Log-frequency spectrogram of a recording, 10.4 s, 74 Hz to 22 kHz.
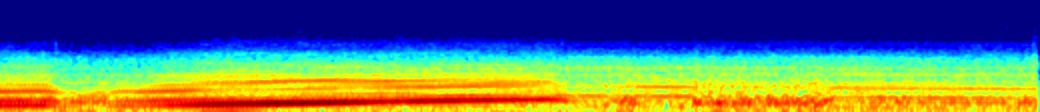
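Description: Straight-piped Pontiac G8 GT engine, a loud deep droning rumble that swells and holds for several seconds, then drops to a lower steady idle-like growl; no voices.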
